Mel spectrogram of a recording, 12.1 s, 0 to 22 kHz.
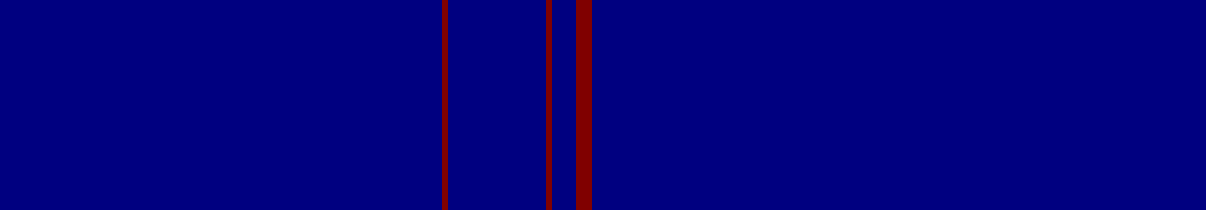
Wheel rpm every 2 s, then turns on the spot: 0, 0, 0, 0, 0, 0.
none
